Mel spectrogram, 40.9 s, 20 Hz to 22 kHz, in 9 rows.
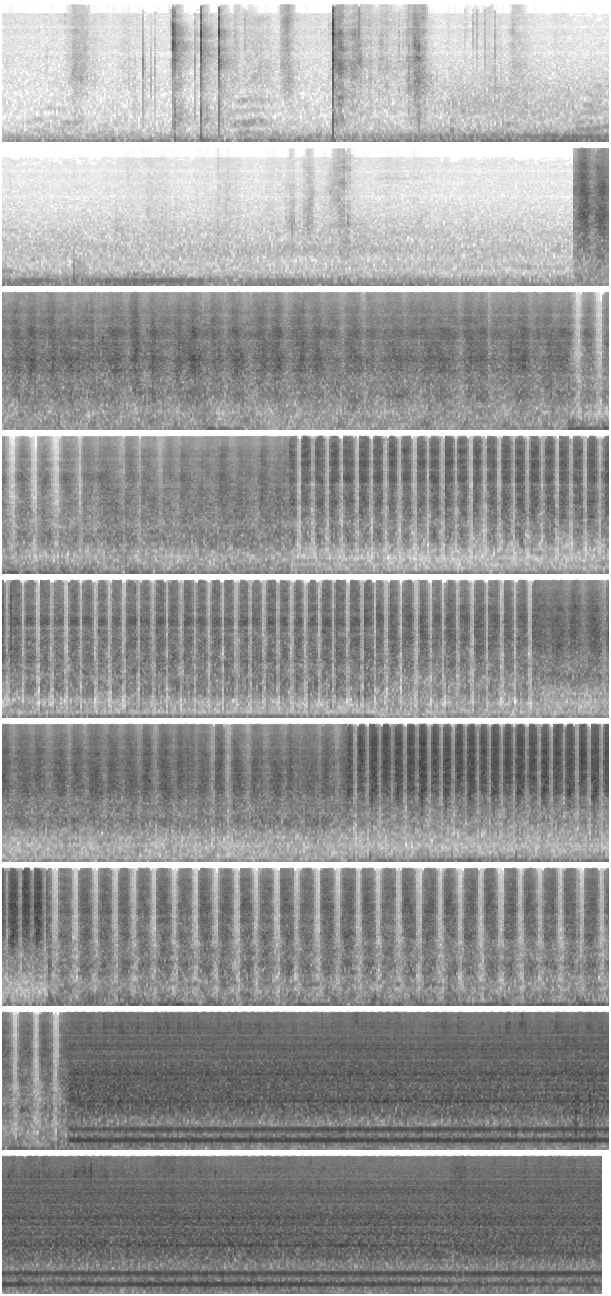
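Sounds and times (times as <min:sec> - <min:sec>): sandpaper rasping: 0:08.8 - 0:40.9
power tool motor whine: 0:32.3 - 0:40.9.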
